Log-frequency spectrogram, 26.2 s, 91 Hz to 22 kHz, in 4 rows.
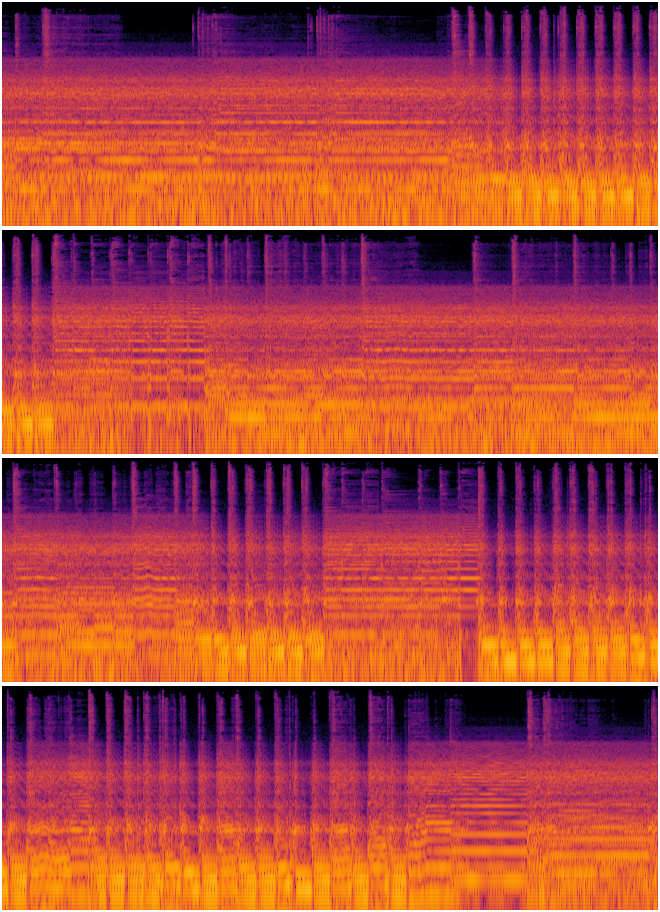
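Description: Heavily distorted electric guitar played through two stacked EarthQuaker Devices pedals in mode 3 into a Mesa oversized 4x12 cabinet, with loud, dense riffing, sustained chords and bursts of rapid chugging with brief pauses.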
